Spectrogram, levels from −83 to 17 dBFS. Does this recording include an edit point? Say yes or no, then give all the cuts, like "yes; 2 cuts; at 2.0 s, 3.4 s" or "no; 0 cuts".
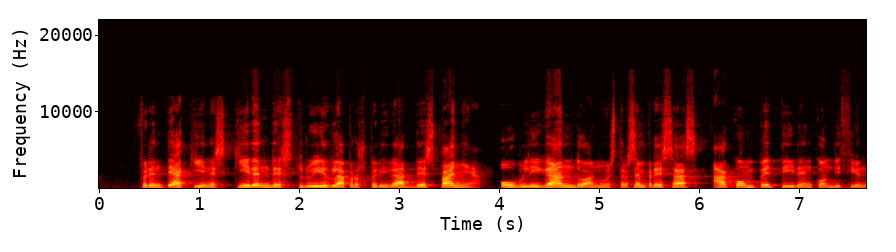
yes; 1 cut; at 3.9 s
